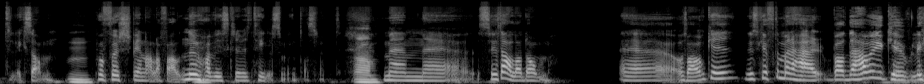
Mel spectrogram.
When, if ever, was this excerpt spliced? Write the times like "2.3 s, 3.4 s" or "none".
1.3 s, 2.5 s, 5.0 s, 6.8 s, 7.7 s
